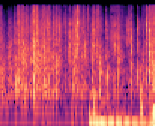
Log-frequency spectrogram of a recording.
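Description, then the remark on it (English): A heavy-duty plastic snack bag, full of air and printed with an image of chicken with seasonings, crinkles and crackles as it is pulled open, a steady run of sharp, bright rustling bursts with a low thump near the end. “It's like a heavy-duty bag.”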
